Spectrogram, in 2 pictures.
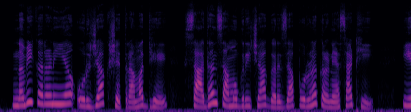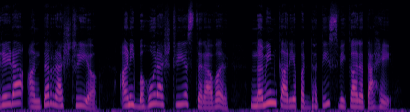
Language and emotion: Marathi, neutral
